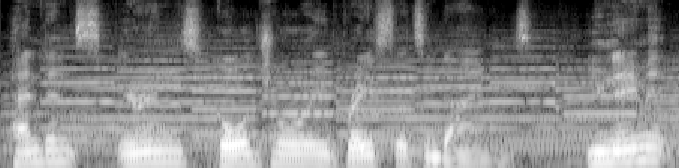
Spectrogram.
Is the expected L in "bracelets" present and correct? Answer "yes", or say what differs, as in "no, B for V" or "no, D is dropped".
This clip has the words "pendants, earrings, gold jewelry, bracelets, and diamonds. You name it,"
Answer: yes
